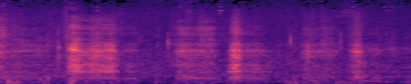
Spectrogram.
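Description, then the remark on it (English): A long-haired golden retriever named Molly snorts and breathes heavily, with three or four short, breathy bursts spaced irregularly across a few seconds and no one speaking. “Long-haired retriever.”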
